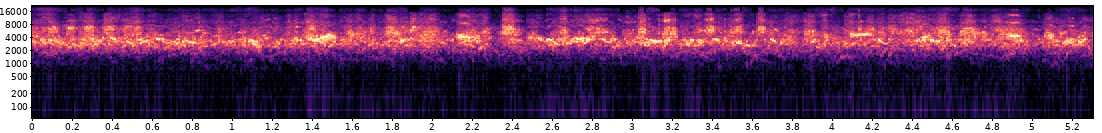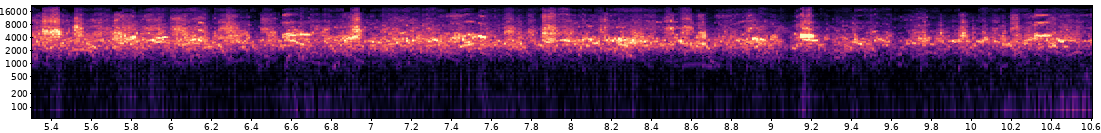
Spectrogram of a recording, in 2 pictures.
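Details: Continuous budgerigar chirping, a constant thick chatter of high twittering notes and squeaks from many birds, with one sharp louder note near the end.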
